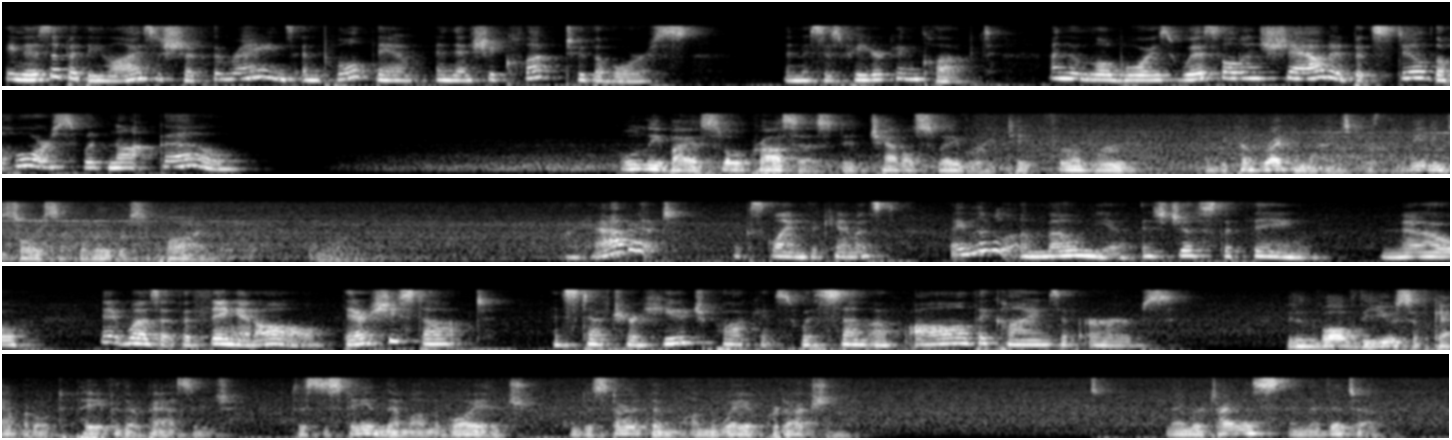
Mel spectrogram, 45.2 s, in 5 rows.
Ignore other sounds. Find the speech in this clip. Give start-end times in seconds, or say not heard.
0.0-4.3, 4.9-10.5, 12.9-19.4, 21.6-34.5, 35.1-41.5, 43.0-45.2.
